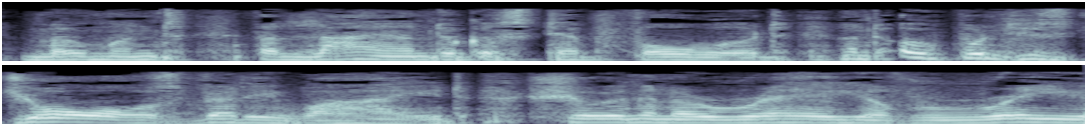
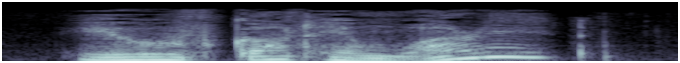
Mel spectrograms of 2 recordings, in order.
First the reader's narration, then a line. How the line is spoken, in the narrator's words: whispered the witch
